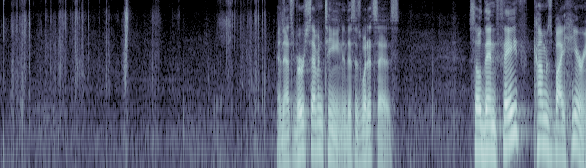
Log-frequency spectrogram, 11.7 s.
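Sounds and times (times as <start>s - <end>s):
thin Bible pages rustling and flipping as they are turned: 0.0s - 6.1s
speech: 5.5s - 8.0s, 9.5s - 11.7s.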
